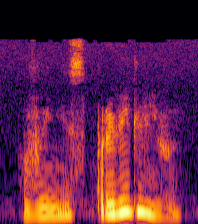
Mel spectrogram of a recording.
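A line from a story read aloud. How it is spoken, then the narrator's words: Trembling voice. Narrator (Russian): отвечала Круциферская дрожащим голосом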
